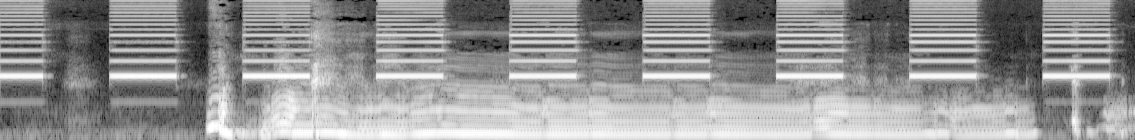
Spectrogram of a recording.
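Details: Jäger, a pet pit bull, reacting to a beeping alarm clock with one long drawn-out howl lasting several seconds, steady in pitch with a brief rise at the start, the alarm's rapid repeated high beeps continuing throughout.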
